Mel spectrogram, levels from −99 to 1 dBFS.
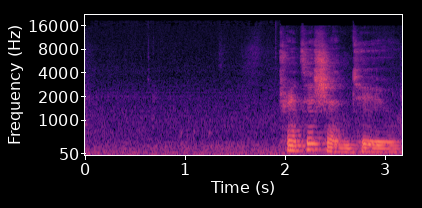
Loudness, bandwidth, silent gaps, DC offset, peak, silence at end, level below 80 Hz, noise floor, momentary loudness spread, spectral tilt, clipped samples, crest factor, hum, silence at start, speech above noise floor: -30 LUFS; 18.5 kHz; none; under 0.1%; -16 dBFS; 0 s; -54 dBFS; -53 dBFS; 25 LU; -4.5 dB/octave; under 0.1%; 18 dB; none; 0 s; 23 dB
